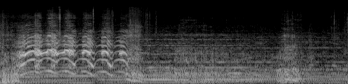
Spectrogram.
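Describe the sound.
A horse neighs at a corral: a loud, wavering whinny with trembling pitch, followed after a pause by a shorter, fainter call.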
